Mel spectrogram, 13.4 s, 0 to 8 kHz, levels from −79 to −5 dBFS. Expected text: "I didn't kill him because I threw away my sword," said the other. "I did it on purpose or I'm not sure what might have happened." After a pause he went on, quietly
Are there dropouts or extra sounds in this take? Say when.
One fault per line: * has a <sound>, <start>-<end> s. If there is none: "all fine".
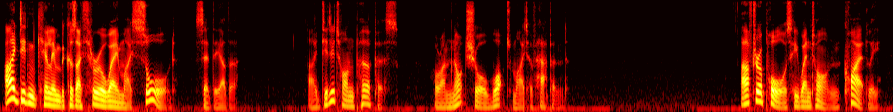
all fine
